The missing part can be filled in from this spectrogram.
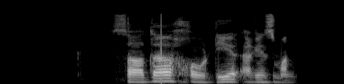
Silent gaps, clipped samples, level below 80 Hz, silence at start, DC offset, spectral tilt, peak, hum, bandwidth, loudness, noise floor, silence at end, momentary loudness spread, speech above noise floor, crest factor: none; under 0.1%; -64 dBFS; 1.15 s; under 0.1%; -5 dB/octave; -6 dBFS; none; 11.5 kHz; -25 LUFS; under -90 dBFS; 0.5 s; 12 LU; over 66 dB; 20 dB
